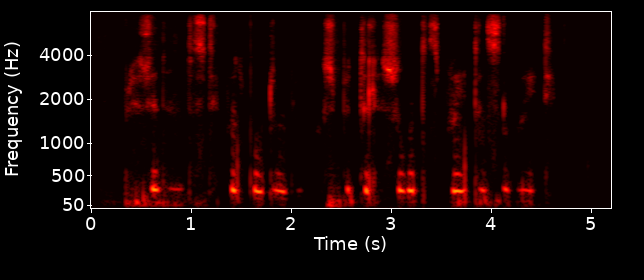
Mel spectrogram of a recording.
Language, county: Lithuanian, Marijampolė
